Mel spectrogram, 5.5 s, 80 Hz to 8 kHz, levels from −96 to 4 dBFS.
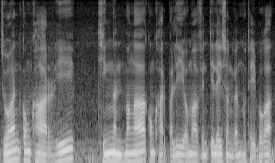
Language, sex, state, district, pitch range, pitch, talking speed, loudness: Mizo, male, Mizoram, Aizawl, 95-110 Hz, 100 Hz, 195 wpm, -18 LUFS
